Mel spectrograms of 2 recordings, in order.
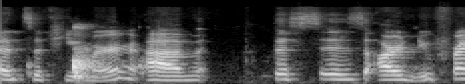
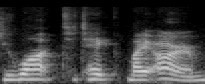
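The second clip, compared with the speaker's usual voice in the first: soft, hushed half-whisper under the breath; 6 dB quieter than usual. A player speaks in character to another character, half-whispering. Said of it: "like in a whisper".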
